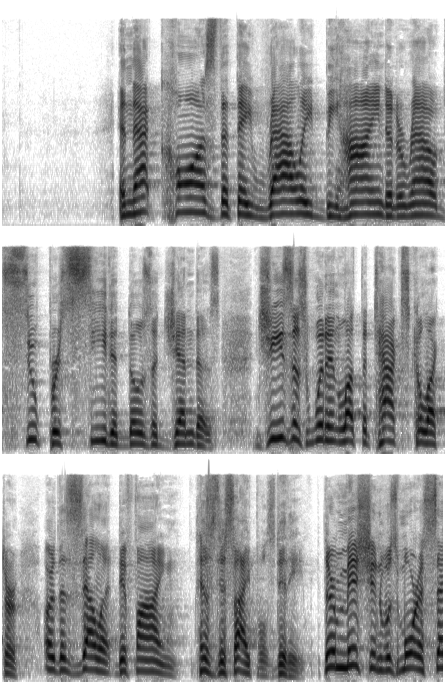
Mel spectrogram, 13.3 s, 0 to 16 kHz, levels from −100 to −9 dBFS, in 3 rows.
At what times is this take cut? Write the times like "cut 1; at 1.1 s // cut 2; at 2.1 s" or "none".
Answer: cut 1; at 10.7 s // cut 2; at 12.0 s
